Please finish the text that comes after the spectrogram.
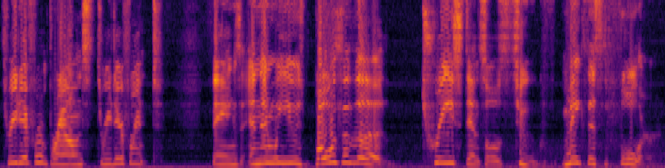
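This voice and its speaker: Slow, chatty woman in her forties. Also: on the high side, no echo. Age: 40s. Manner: chatty, rambling, gushing over cute things. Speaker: card-making livestream host. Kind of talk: casual livestream craft demo.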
